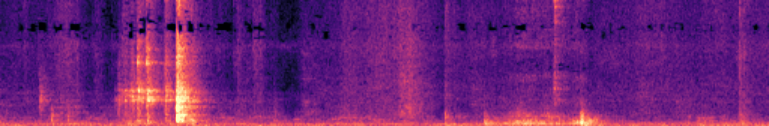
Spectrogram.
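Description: Knocks and clinks of kitchen items handled on the counter: a wooden rolling pin laid into a wicker basket and a lidded glass canister of dog kibble picked up and set down. The loudest knocks come about a second in, with softer ones around four to five seconds in.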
